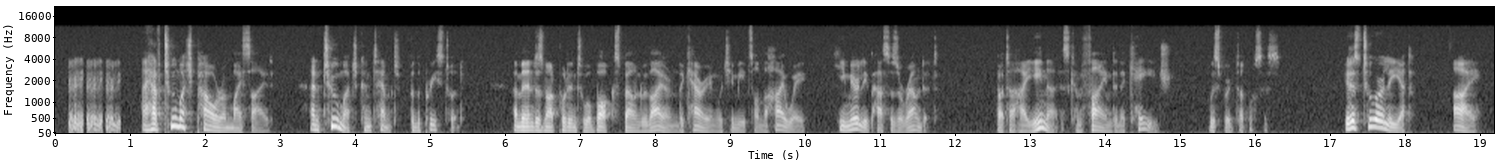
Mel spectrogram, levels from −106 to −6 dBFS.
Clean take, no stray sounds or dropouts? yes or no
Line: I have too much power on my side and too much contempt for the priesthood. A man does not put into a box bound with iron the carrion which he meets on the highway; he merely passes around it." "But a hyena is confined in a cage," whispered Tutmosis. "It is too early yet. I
no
